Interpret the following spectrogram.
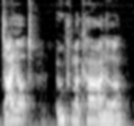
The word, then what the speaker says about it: Dayot Upamecano: Starting off with a big transfer rumour with Dayot Upamecano, I could have butchered that name, is the RB Leipzig.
